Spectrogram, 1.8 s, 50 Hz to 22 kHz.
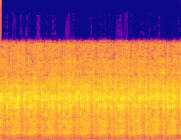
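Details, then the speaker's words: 2006 Ford XLT diesel truck idling: rapid, even harsh hissing chuff. Exhaust escaping from a broken bellows and a Y-pipe that is not fully lined up; a coolant leak was also found. "Yeah, I mean, we got a broken bellow and a Y pipe that's not lined up all the way."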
